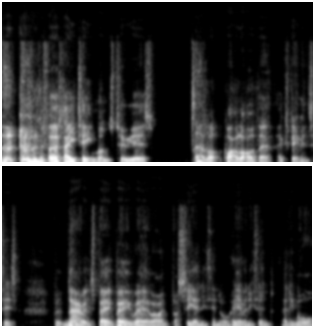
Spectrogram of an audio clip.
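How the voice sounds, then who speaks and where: A man with a plain, everyday voice and a fairly low pitch talks with lively intonation and big swings in loudness on a very clean recording with a silent background. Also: moderate pace. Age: 60s. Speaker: author and UFO witness. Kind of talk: interview.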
